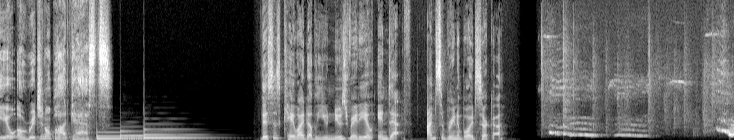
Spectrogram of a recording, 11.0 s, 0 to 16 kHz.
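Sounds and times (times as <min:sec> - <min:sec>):
speech: 0:00.0 - 0:01.9, 0:03.9 - 0:07.6
dog whimpering and howling: 0:08.1 - 0:11.0.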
